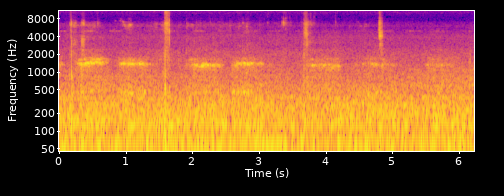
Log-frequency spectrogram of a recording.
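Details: At night, an owl that cannot be seen, thought to be somewhere up the road, gives a steady series of short, mid-pitched notes about one every three-quarters of a second, over a low rumble with faint clicks.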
